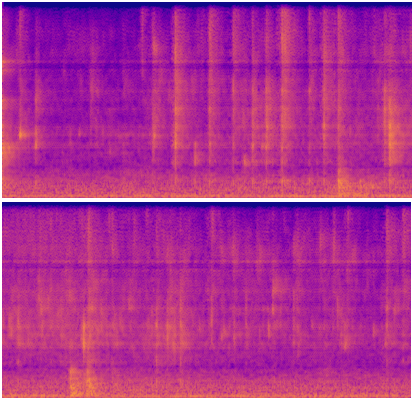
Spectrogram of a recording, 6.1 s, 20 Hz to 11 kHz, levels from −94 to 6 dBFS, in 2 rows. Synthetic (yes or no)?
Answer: yes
